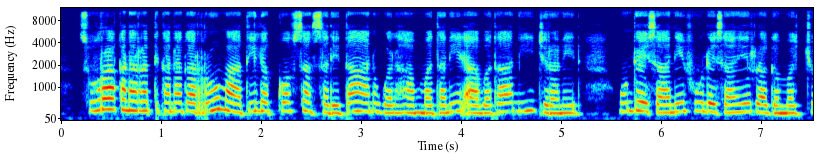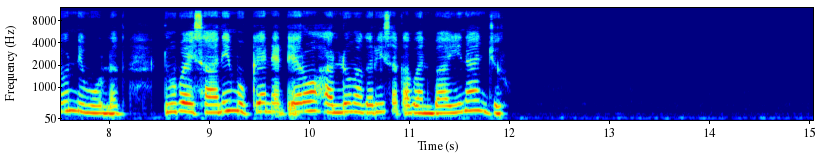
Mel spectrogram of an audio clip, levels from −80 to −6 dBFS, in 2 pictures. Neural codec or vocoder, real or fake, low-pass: none; real; 10.8 kHz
